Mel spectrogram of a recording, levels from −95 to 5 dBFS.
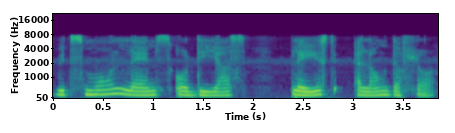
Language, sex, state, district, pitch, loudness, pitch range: English, female, Arunachal Pradesh, Lower Dibang Valley, 180 Hz, -16 LUFS, 175-195 Hz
